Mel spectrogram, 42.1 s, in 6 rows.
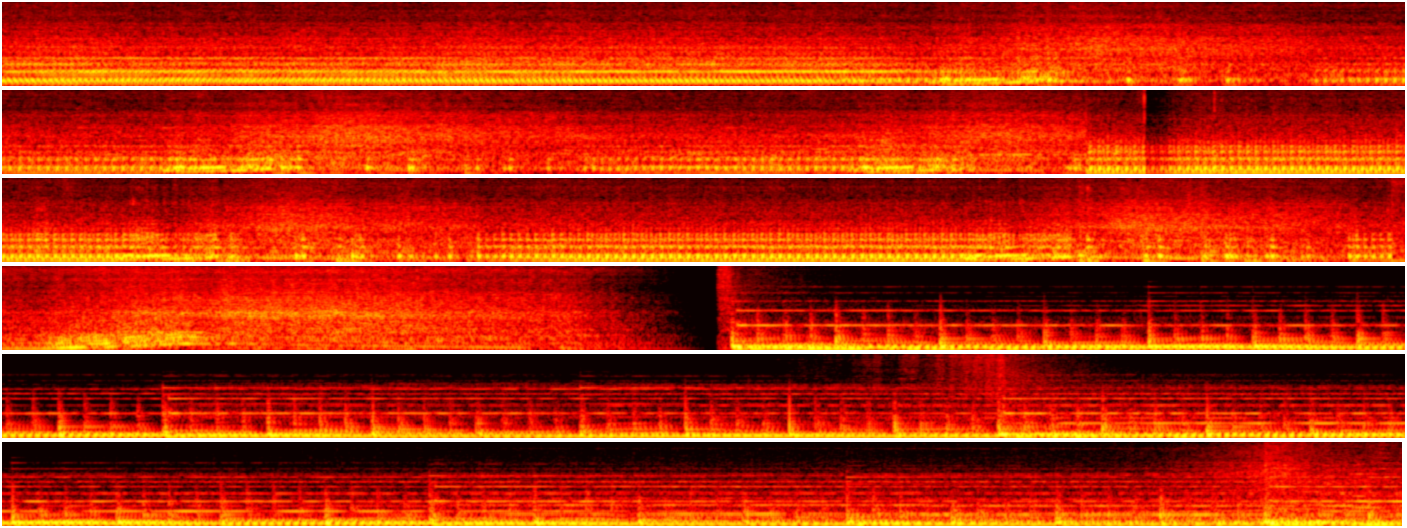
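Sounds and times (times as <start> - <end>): car engine idling: 0.0 - 24.6
engine revving with throttle blips: 0.0 - 24.6.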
